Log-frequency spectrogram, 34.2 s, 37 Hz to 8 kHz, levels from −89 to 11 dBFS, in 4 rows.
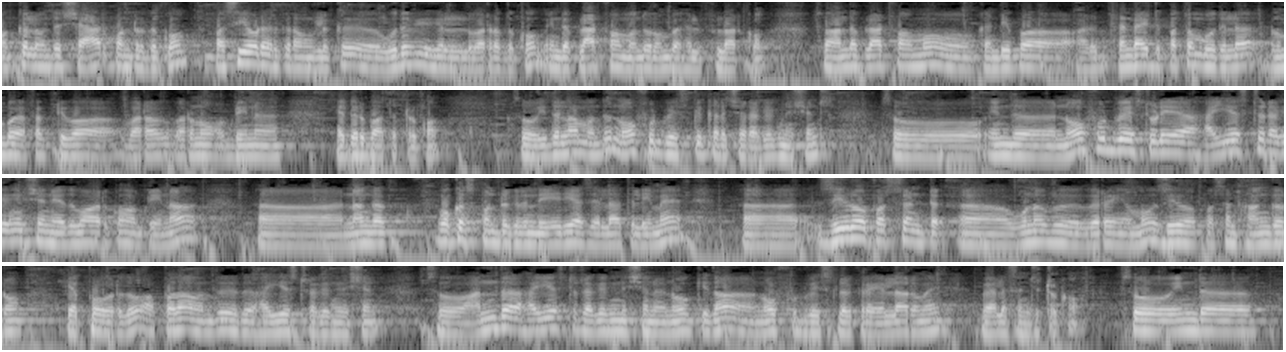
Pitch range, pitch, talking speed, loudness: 115-135 Hz, 125 Hz, 140 wpm, -15 LUFS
